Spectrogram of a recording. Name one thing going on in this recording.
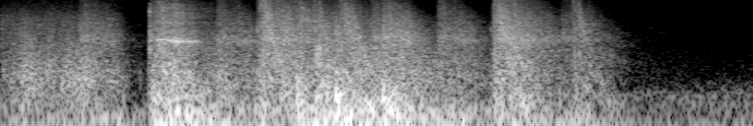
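Blaster shots fire in rapid bursts.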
